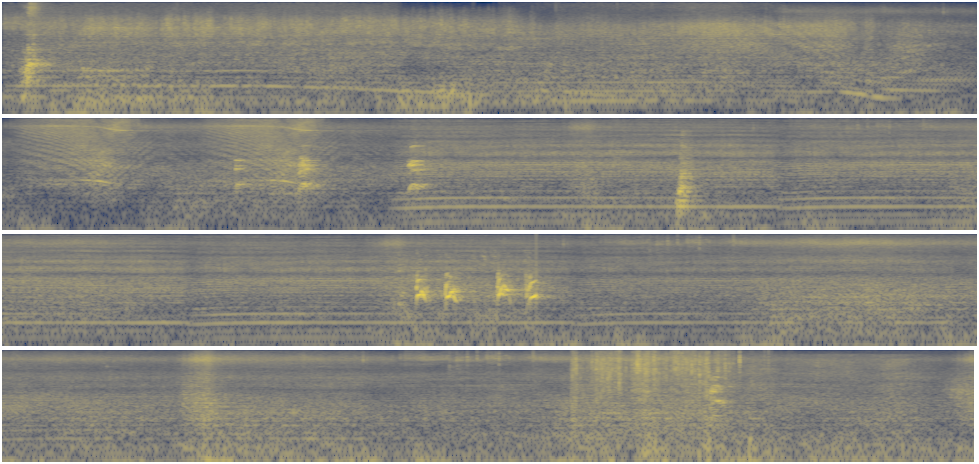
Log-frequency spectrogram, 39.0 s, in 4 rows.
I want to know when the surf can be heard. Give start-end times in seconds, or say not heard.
0.0-38.9.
